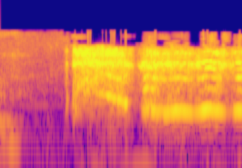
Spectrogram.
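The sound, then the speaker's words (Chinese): A person crying while apologizing to their master, a loud sustained wailing sob with a strained, tonal quality that breaks briefly partway through and then continues. “好了好了，不要哭了啊。不要哭，不要哭。”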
